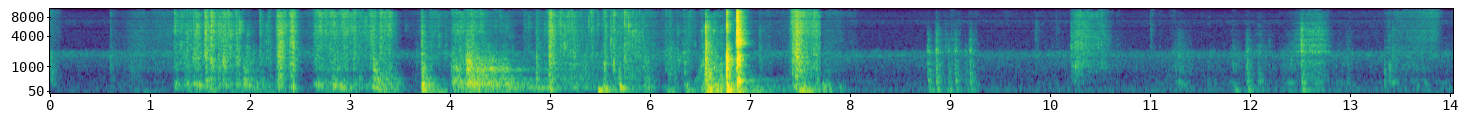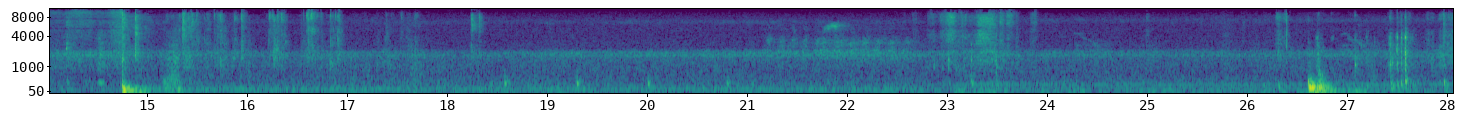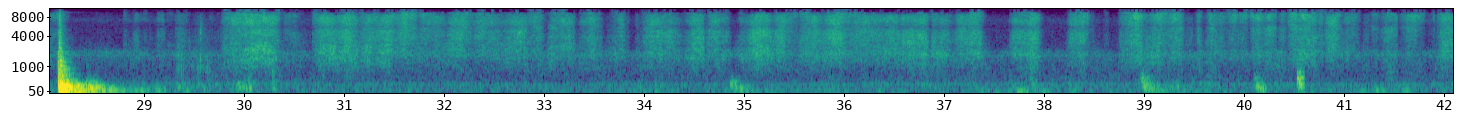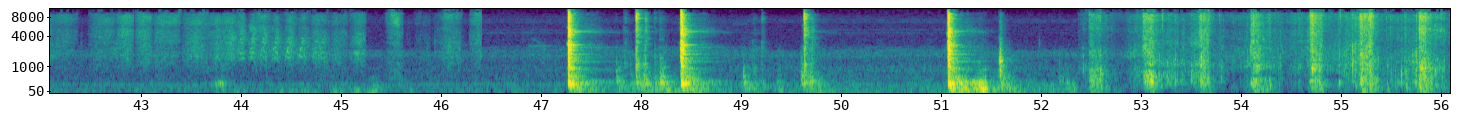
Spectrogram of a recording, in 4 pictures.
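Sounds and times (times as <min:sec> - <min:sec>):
faint rubbing: 0:29.1 - 0:46.4.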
